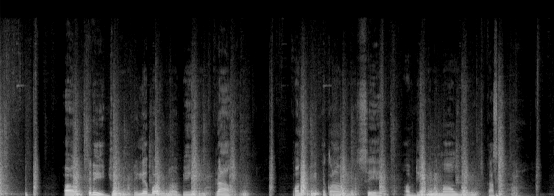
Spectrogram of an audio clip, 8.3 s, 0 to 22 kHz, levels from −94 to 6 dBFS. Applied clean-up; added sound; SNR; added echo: neural mask model RNNoise.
